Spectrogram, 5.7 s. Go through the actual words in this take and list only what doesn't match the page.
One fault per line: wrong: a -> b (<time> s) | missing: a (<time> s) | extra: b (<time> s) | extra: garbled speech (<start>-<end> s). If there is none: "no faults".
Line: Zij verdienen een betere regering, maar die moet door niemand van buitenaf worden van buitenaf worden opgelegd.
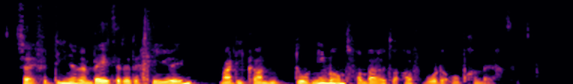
wrong: moet -> kan (2.5 s)
missing: van buitenaf worden (4.5 s)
